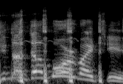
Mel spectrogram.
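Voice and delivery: very high mock-aggrieved wail; toothless movie thug. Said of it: "He spits out more teeth. He goes".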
